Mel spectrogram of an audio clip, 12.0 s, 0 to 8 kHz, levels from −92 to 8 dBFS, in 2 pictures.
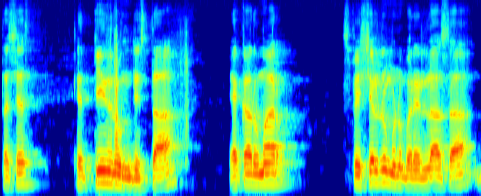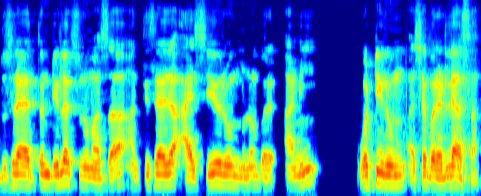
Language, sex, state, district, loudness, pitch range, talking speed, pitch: Konkani, male, Goa, North and South Goa, -16 LUFS, 105-130 Hz, 135 wpm, 120 Hz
